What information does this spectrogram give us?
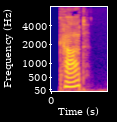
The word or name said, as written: kart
